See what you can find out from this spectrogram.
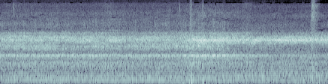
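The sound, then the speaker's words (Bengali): An electric fan runs with a steady whirring drone that holds evenly throughout and grows slightly louder partway through, with no voices. “ওকে, ফ্যানের সাউন্ডটা বেশি আসছে।”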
